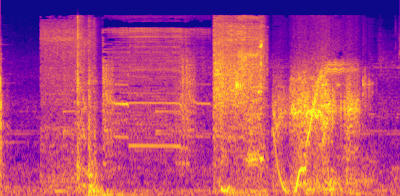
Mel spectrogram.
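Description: Sci-fi machinery sound effects of the Eva's dummy plug system engaging: two short hissing bursts with steady electronic tones between them, then a sweeping whir near the end.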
